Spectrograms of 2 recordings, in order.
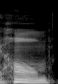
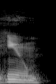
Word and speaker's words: Hulme: I always say home. Holm. But how how do you say your how you just pretend that there's not an L in it and you say Hume?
